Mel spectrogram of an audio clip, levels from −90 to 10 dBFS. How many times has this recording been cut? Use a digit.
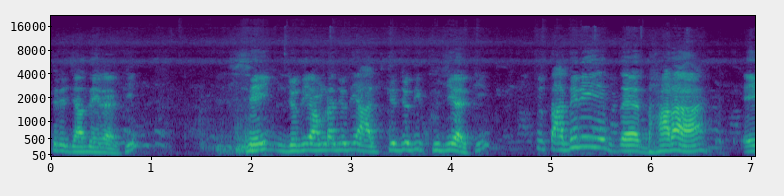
0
